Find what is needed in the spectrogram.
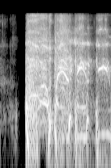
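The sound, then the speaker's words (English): A person clears their throat and coughs up phlegm in a few harsh, rasping bursts with a gravelly, throaty texture, fairly loud and with no talking. “Was that some mucus? Yeah, that was phlegm. Good. That was phlegm, like I had a cold.”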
